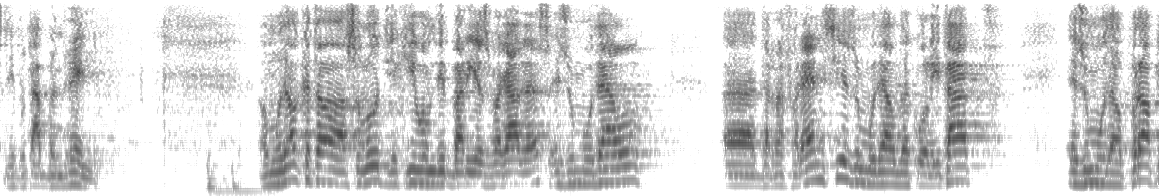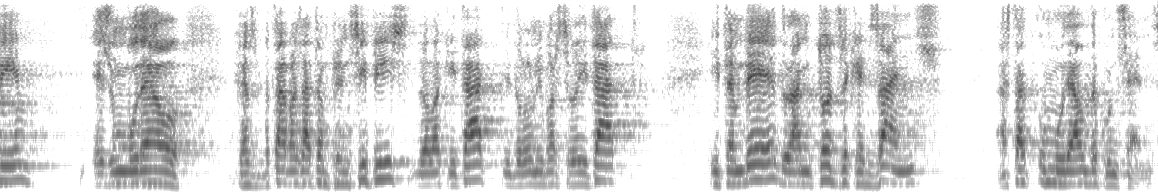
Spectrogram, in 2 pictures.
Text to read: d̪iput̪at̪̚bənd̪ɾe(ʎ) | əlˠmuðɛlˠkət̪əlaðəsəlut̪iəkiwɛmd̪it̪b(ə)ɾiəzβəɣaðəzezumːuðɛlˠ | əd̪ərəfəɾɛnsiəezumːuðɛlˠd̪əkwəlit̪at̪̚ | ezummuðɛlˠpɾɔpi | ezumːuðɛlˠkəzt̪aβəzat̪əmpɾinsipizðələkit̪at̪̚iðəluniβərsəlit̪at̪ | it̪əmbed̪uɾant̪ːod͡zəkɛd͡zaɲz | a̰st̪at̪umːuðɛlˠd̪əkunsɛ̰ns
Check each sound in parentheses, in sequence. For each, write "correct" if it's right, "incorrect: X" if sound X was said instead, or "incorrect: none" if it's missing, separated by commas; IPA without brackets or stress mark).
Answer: correct, incorrect: a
